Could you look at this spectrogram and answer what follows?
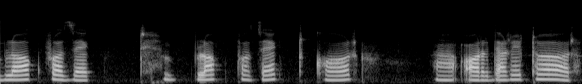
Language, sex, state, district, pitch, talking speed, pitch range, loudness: Chakma, female, Tripura, Dhalai, 215 Hz, 60 wpm, 205-225 Hz, -19 LUFS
